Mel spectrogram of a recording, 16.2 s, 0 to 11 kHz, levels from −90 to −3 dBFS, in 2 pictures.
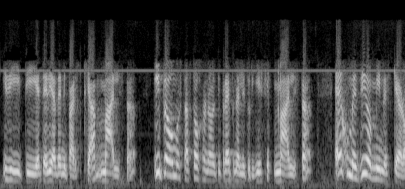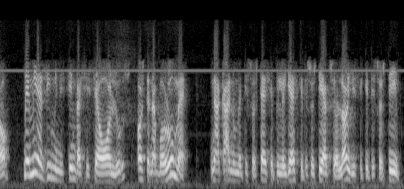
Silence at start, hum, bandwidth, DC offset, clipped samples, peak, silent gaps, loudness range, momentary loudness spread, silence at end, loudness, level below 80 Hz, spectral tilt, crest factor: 0.05 s; none; 7.8 kHz; under 0.1%; under 0.1%; -8 dBFS; none; 2 LU; 9 LU; 0.1 s; -21 LUFS; -60 dBFS; -6 dB/octave; 14 dB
